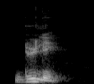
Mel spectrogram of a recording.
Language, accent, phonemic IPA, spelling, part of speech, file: French, France, /by.le/, buller, verb, LL-Q150 (fra)-buller.wav
- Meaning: to bubble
